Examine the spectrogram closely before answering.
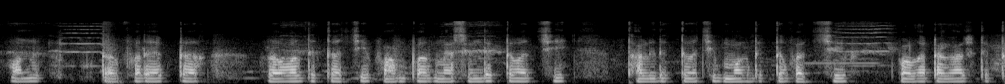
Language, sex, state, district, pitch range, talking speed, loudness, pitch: Bengali, male, West Bengal, Dakshin Dinajpur, 135-150 Hz, 120 wpm, -20 LUFS, 140 Hz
